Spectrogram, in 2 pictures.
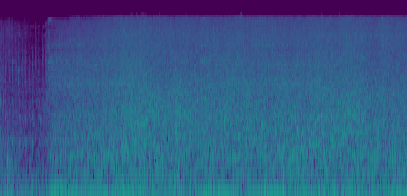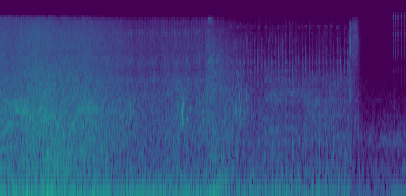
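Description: Water splashes and churns behind a boat.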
